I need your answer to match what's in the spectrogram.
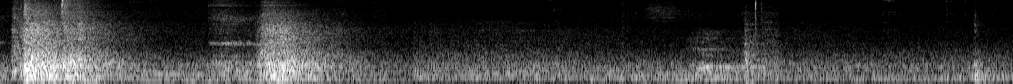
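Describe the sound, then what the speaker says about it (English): Heavy doors in a prison cell block slam and clatter shut, with loud thuds near the start, more impacts around a second in, and lighter metallic knocks later, all over a busy, echoing background with voices talking. "Let's close the doors."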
